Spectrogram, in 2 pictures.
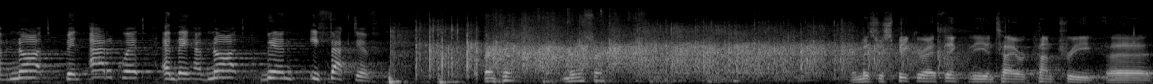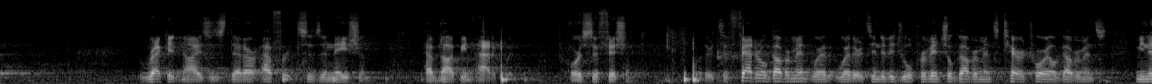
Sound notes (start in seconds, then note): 7.1 applause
